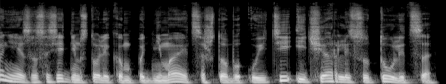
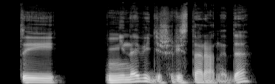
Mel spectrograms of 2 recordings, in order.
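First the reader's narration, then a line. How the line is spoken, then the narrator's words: Soft question. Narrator (Russian): мягко спрашивает Дев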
